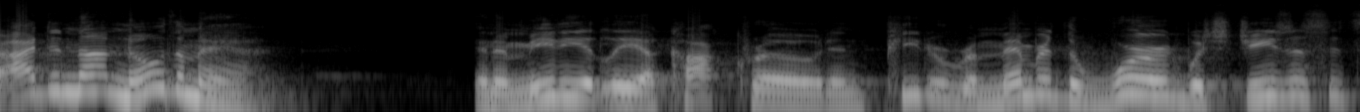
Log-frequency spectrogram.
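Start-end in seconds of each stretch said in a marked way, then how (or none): 0.0-1.4 louder and higher, swearing it; cursing denial. Acted. Peter curses and swears to the crowd, loud and desperate. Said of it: "began to curse and swear".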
